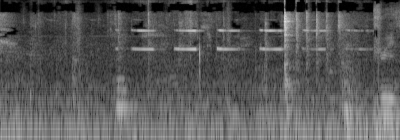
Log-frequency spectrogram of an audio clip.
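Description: An electronic beeper at an entrance gate sounding about six short high beeps, a little over two a second, as someone pushes through the gate. A sharp metallic click comes near the end of the beeps, over a low rumble.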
